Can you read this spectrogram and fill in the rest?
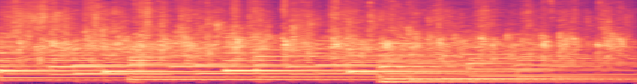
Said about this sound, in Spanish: Dan un aplauso fuerte a Dios y le vas a aplaudir.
